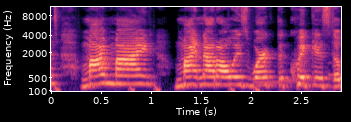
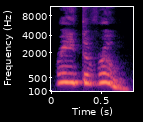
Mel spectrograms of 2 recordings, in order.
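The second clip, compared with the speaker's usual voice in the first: much softer, higher aside; hushed rebuke; 5 semitones higher, 12 dB quieter than usual. Real, not acted. Scolding the "that guy" commenter, hushed and pointed. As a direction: repeat it very quietly, pointedly. Exasperated rebuke, repeated under breath.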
